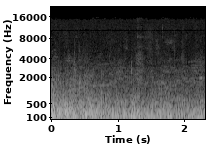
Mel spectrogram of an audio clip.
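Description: Outdoor field ambience: wind rumbling on the microphone over faint, distant voices.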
